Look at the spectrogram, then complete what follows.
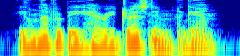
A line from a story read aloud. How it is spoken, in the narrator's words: something inside me said in a calm tone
